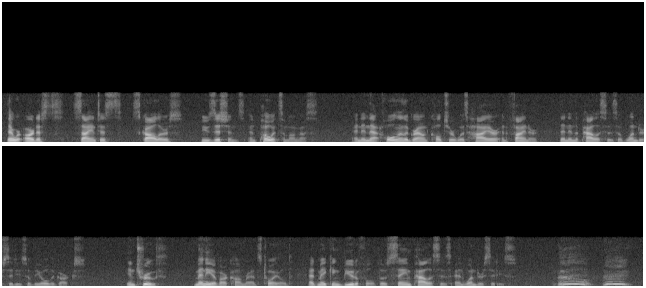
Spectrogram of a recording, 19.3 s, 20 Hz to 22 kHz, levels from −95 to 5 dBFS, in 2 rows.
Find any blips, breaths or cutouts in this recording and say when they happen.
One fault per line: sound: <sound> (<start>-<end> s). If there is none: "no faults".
sound: breath (17.9-19.1 s)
